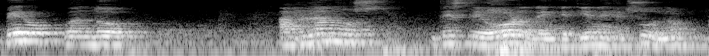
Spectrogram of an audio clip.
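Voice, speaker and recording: Guy preaching, kinda high voice, sounds far off in a noisy echoey church hall. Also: expressive, warm tone. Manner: preachy, drawn-out, asks the crowd "¿ah?" and "¿no?". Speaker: minister. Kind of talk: sermon.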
